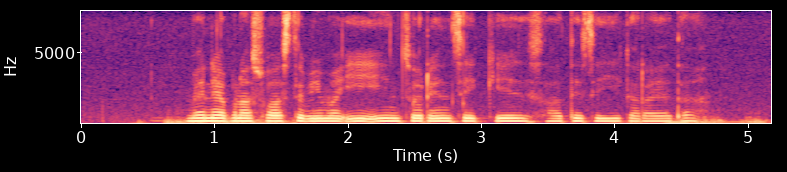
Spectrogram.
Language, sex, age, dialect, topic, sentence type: Hindi, female, 31-35, Garhwali, banking, statement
